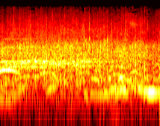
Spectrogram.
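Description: An audience in a cinema at a Paris film premiere breaks into sustained applause. Voices can be heard talking over the clapping.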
